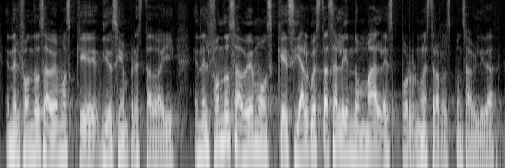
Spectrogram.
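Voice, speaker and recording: A man preaching a sermon in a conversational way, slowing down for the lines he quotes. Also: medium pitch, a little mellow.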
